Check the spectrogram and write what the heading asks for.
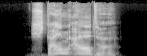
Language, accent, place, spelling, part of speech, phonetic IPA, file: German, Germany, Berlin, steinalte, adjective, [ˈʃtaɪ̯nʔaltə], De-steinalte.ogg
- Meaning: inflection of steinalt: 1. strong/mixed nominative/accusative feminine singular 2. strong nominative/accusative plural 3. weak nominative all-gender singular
